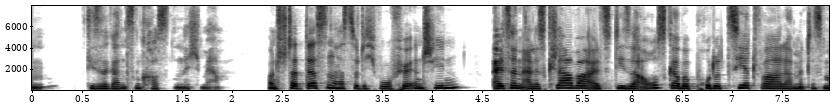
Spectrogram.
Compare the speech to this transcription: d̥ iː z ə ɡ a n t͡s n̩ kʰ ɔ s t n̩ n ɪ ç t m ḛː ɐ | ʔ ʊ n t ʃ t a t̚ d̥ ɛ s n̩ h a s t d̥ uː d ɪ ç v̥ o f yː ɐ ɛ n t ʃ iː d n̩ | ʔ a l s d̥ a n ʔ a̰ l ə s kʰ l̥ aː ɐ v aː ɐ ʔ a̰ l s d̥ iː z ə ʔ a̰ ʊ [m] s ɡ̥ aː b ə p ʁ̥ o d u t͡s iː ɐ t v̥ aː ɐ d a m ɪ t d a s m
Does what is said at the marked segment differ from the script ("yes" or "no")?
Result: yes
